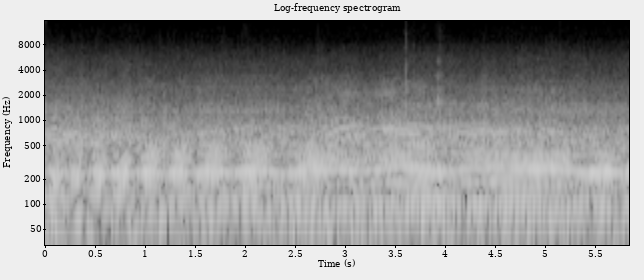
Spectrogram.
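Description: Yamaha Smash underbone motorcycle's single-cylinder four-stroke engine running under way at steady revs, holding an even note.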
